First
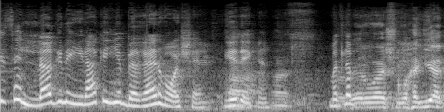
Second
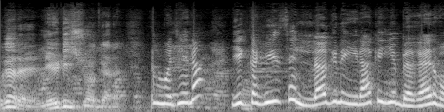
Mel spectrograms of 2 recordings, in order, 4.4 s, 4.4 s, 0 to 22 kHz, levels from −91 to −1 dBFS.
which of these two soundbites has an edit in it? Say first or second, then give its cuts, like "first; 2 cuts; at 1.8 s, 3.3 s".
second; 1 cut; at 1.5 s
